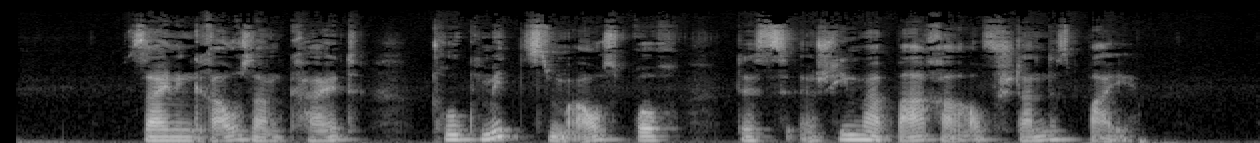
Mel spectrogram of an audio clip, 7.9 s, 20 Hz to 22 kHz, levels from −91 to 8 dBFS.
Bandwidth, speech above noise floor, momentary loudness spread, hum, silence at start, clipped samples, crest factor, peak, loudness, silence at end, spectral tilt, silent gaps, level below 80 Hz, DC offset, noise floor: 15.5 kHz; 35 dB; 11 LU; none; 0.8 s; under 0.1%; 20 dB; -6 dBFS; -23 LUFS; 0.55 s; -4 dB/octave; none; -48 dBFS; under 0.1%; -59 dBFS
